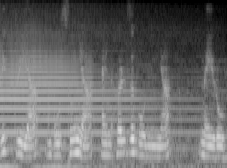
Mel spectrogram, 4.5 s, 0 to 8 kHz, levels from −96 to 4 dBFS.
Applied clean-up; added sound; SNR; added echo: none; Trumpet; 6 dB; reverberation time 0.1 s.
